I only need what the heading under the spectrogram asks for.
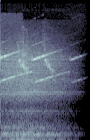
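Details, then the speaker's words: Dresser-sized metal cabinet in Louisville's NuLu, a Verizon small cell site beeping for years from an equipment issue: thin high electronic tone with a fainter second tone, under two seconds, then stops. Periodic alarm beeping. "He tells me the beeping that people were hearing was coming from a Verizon small cell site."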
